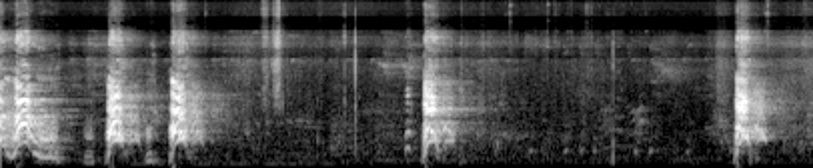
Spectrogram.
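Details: German Shepherd x Belgian Malinois mix giving aggressive barks: a quick pair of harsh, broad barks, then single barks spaced by one to three seconds of quiet, with faint low background sounds between them.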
